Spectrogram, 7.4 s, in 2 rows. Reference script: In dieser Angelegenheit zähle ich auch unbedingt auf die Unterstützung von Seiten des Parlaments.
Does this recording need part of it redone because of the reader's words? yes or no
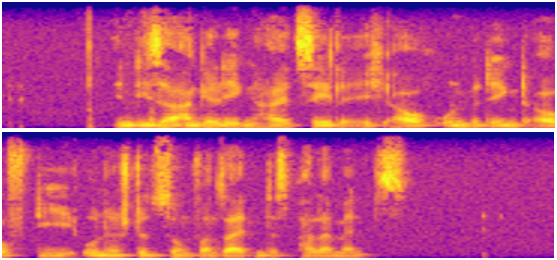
no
